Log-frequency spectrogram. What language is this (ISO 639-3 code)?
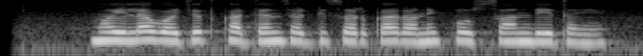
mar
